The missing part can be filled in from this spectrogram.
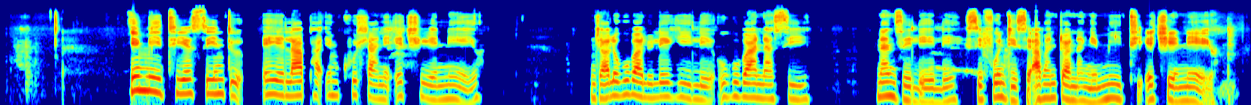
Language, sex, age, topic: North Ndebele, male, 25-35, health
